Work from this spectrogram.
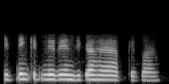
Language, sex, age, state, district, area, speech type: Hindi, female, 18-30, Uttar Pradesh, Sonbhadra, rural, conversation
